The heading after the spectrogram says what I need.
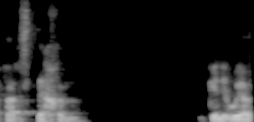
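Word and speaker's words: Verstehen: 2 en este caso la ve corta se pronuncia como f la h como j faster esa es la palabra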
